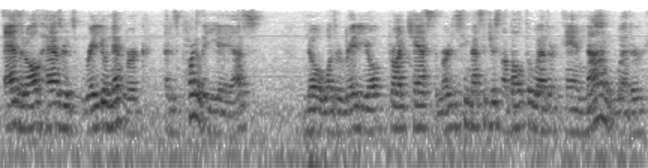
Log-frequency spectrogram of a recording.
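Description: A man in his forties giving a measured, formal, scripted informational presentation as a weather service spokesman. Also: mid-range voice. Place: small indoor operations room, standing at a podium. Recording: roomy, slightly dull, distant, faint noise.

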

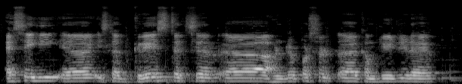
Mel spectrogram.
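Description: Middle-aged pakistani guy explaining shop prices, lots of uhs, slightly high voice, sounds a bit far off in an echoey room. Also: little pitch movement, measured pace, faint music behind. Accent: Pakistani Urdu. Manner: explanatory, frequent "uh" fillers. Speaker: real estate agent. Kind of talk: property promotion talk to camera. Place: indoor room before green screen. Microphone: clip-on lapel mic.

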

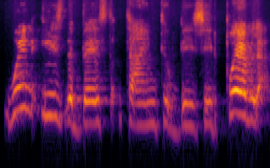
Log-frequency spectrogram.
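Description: A woman's voice: fairly high pitch, animated, a little slow, dark tone, slightly rough, dull audio. A woman hosting a virtual tour over a video call, reading viewers' questions aloud in short, plain sentences.

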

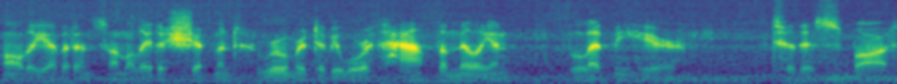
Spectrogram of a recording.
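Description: An actor playing a world-weary, lovesick hard-boiled police detective in a brooding, slangy film noir radio drama style. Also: male voice, very deep voice, normal speed, creaky, sharp tone, slight background noise, exaggerated voice, poor audio.

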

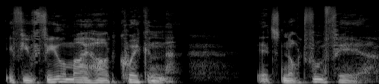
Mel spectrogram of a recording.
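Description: A man voicing a noble, gentle-mannered archdruid in a fantasy video game, speaking in a measured, earnest, formal way. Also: low voice, slightly rough, no room sound, clean studio sound, heavily acted. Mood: tender, romantic. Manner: measured, earnest, formal, old-fashioned phrasing.

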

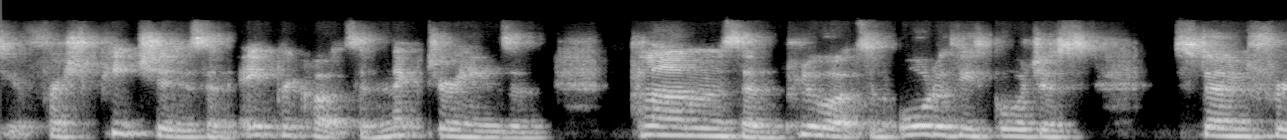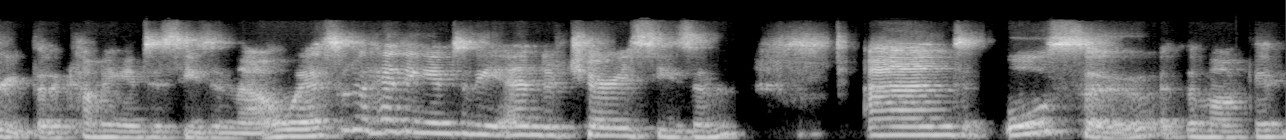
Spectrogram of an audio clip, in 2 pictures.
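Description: Enthusiastic half-French woman cooking on a video call. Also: medium pitch. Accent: French and English mix. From half French, half English. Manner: chatty, enthusiastic, gesturing while cooking. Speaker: cooking instructor. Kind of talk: cooking demonstration. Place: home kitchen, indoors. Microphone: video call webcam. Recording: echoey kitchen with faint noise.

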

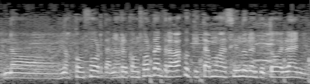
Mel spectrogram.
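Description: A woman's voice: mid-range voice, fast talker. A woman, an artisan vendor speaking earnestly and with energy in an interview. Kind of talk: casual interview. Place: large indoor fair hall. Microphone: handheld mic. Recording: crowd chatter behind.

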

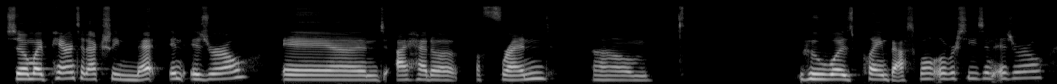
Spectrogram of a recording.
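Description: A woman's voice: fairly high pitch, fairly even intonation, takes it slowly, a little mellow, dry recording, clean studio sound. A woman in her thirties from South Florida, chatting as a guest in a casual interview, with many fillers and restarts. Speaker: guest researcher.

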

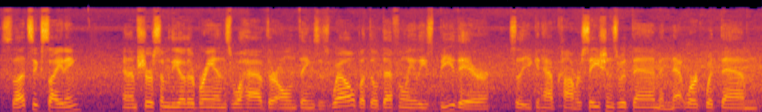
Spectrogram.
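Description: Relaxed man talking outdoors in the woods. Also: medium pitch, a little fast, background noise. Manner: relaxed, conversational. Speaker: event organizer. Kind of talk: casual vlog announcement. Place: wooded park, outdoors. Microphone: handheld camera close to the face.

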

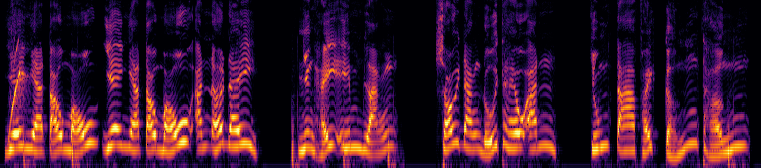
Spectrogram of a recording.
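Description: A woman's voice: fairly high pitch, animated, normal speed, slight background noise, lightly acted. A woman voicing a timid, distrustful little boy goat in a children's cartoon, anxious and indignant. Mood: wary.

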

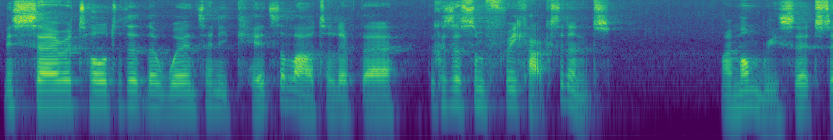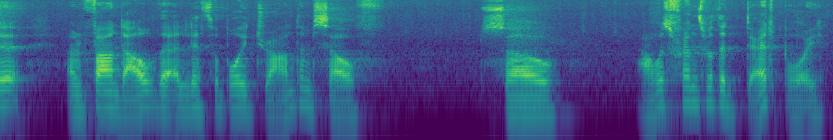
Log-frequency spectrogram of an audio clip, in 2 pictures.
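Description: A man narrating reader-submitted paranormal stories in a steady, measured storytelling delivery. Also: medium pitch. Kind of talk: scripted narration of scary stories.

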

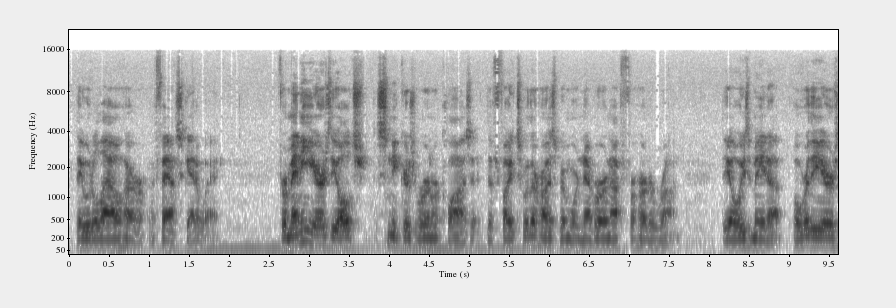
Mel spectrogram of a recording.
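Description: Low-voiced middle-aged man reading his book. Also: a little mellow. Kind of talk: storybook reading with casual introduction. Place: indoor home office.

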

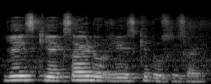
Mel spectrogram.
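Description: A man from Pakistan showing clothes for sale, listing prices in a brisk, matter-of-fact way. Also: high voice, distant mic, heavy background noise. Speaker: online clothing seller. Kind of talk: casual product showcase. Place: indoors, filming fabrics on the floor. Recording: echoey room, somewhat off-mic.

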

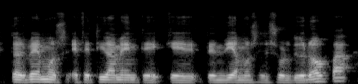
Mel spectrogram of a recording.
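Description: A man's voice: lowish voice, steady tone, normal speed. A man in his thirties giving an explanatory academic lecture over a video call, often rephrasing and correcting himself as he goes. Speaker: presenter in an academic seminar. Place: indoor room on a video call. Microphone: video call microphone.

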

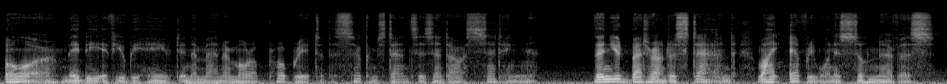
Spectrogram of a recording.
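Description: Very deep, dignified vampire professor. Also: male voice, big pitch swings, gravelly, darkish tone, slight background noise, exaggerated voice. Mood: admonishing. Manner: formal, measured, admonishing. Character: stern, dignified old aristocratic male vampire professor. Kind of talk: dramatic game cutscene acting.

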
